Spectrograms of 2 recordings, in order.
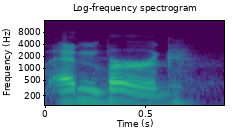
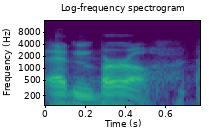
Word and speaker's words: Edinburgh: And it's not Edinburgh. It's kind of the way it's spelled or how we Americans would say it. But it's Edinburgh.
